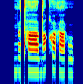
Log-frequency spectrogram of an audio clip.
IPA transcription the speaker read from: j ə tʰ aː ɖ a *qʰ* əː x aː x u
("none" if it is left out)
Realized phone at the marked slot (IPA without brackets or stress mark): qʰ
